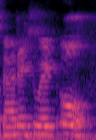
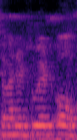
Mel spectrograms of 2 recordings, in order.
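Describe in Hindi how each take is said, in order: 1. अंक धीरे और शांति से बोले जाते हैं। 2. अंक जल्दी-जल्दी हड़बड़ी में निकाल दिए जाते हैं। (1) "तसल्ली से बोलना, ज्यादा जल्दबाजी में नहीं... जैसे मैंने बोला" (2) "अब तुम बोल रहे हो जल्दी जल्दी"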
